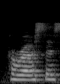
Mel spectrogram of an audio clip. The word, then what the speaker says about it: porosis: again osteo is bone perosis it sounds like porous did not spell that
